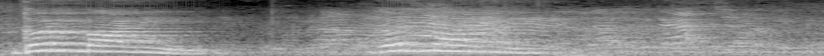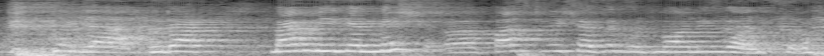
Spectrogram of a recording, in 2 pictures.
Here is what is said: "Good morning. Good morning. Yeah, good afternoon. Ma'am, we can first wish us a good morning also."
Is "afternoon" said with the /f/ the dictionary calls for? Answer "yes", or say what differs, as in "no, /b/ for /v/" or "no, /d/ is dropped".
no, /f/ is dropped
